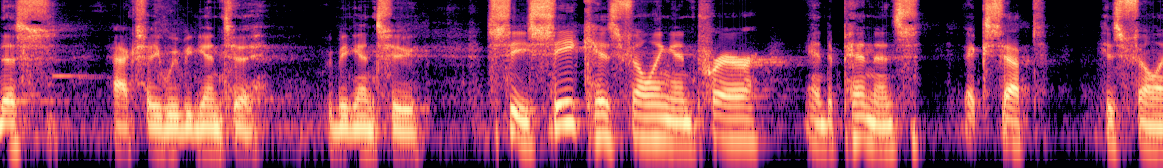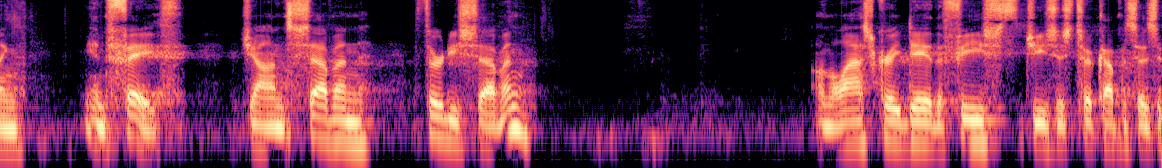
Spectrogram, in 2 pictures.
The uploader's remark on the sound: This episode features one of the seven talks from our annual Spring Conference that happened back in May.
